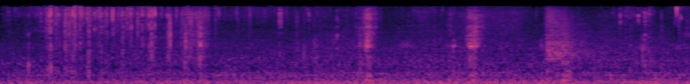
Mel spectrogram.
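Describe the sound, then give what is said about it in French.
Crisp crunching as someone bites into a toasted grilled cheese sandwich with golden, buttered bread, followed by several crackly chewing bursts at an uneven rhythm, with no talking. “Je croque.”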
